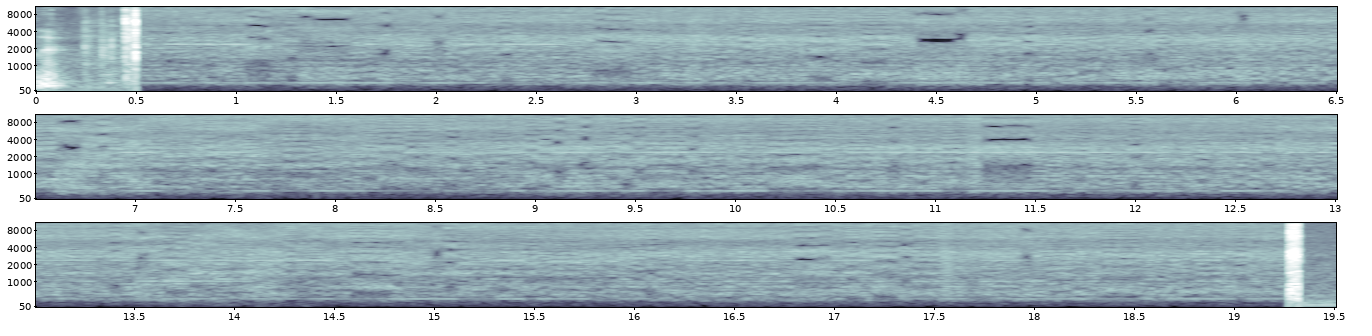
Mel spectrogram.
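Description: A click, then a BaByliss Big Hair rotating hot air brush running, heard only faintly as a steady whir with a low hum.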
